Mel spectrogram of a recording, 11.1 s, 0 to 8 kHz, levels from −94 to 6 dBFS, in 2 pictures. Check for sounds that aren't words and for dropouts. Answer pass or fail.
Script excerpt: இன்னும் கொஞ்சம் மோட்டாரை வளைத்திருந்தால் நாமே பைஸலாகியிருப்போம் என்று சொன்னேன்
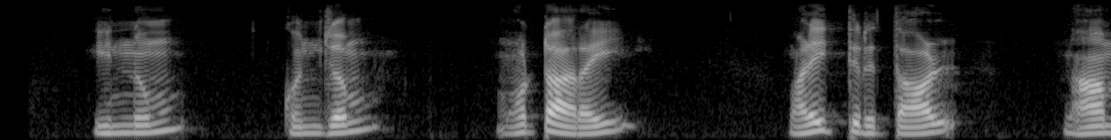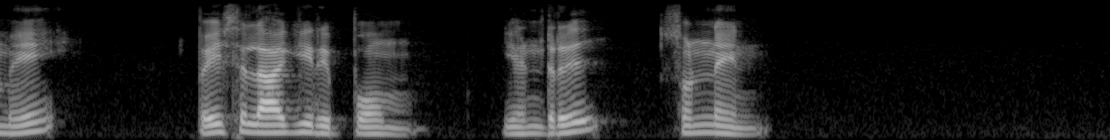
pass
